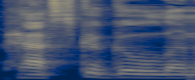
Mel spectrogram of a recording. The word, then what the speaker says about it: Pascagoula: Now you said Pascagoula? – Pascagoula, Mississippi. Mm-hmm. – Pascagoula? – Can you spell that for me? – Pascagoula. – Pass the goulash.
